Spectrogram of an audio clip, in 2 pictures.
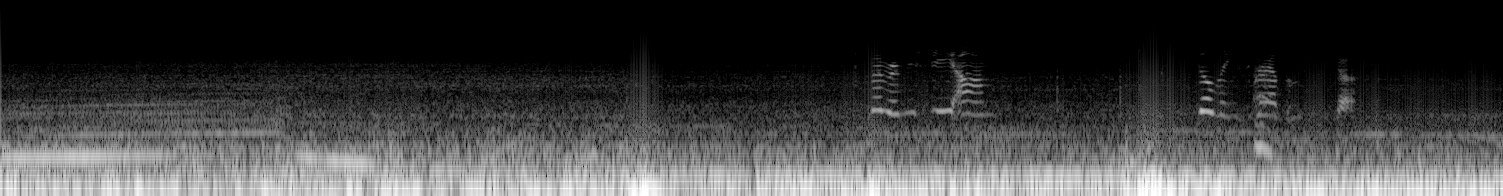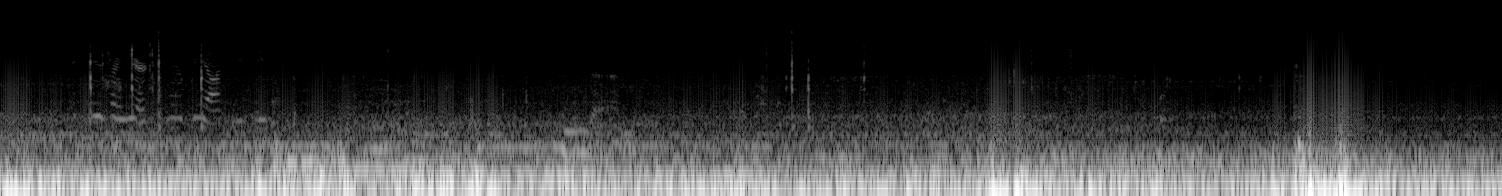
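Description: Inside a moving car: steady low rumble of engine and road noise, with the engine's hum dropping in pitch about three seconds in.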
